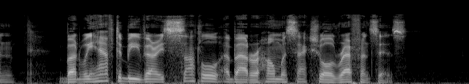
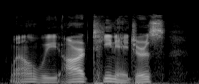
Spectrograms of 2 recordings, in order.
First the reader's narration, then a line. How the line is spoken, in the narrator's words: muttered Todd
